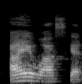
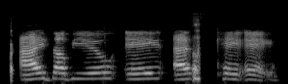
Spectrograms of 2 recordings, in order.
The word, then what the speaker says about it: ayahuasca: ayahuasca. So it's hold on, let me, because I always spell it wrong. Where did I write it? I thought I wrote it down. Ayahuasca.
